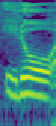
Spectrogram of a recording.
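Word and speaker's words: Ayrault: se escribe Irao, pero se dice Heró, a sus esposas, obviamente el piloto del avión, ¿no?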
